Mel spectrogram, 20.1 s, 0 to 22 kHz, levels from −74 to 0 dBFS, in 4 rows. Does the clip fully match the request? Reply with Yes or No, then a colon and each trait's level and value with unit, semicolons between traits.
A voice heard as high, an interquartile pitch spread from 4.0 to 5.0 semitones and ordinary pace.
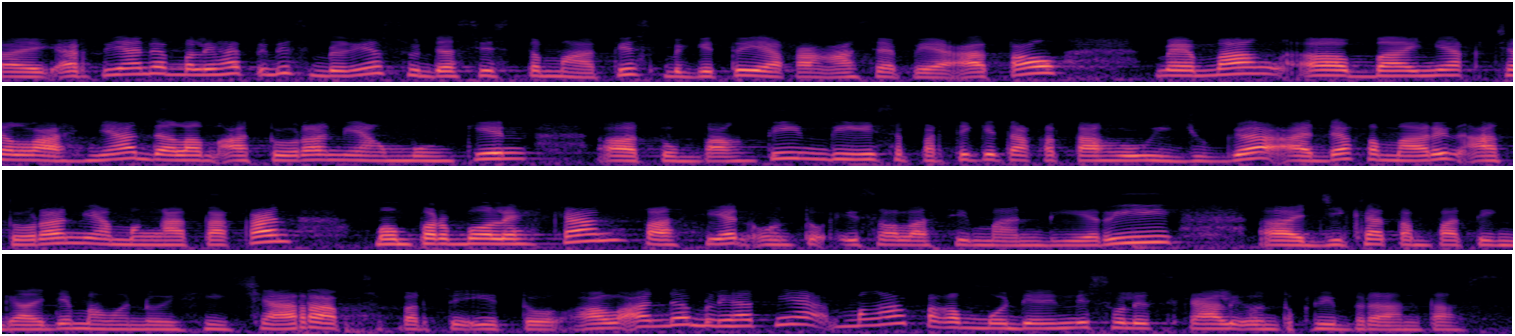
No: high, 210 Hz; average, 4.4 semitones; fast, 160 wpm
